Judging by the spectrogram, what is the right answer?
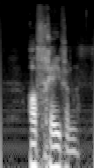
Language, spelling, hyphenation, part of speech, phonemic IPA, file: Dutch, afgeven, af‧ge‧ven, verb, /ˈɑfˌxeːvə(n)/, Nl-afgeven.ogg
- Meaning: 1. to hand off, hand over, deliver 2. to give off when touched 3. to rant, to voice criticism 4. to give up, to forfeit 5. to secrete, to emit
